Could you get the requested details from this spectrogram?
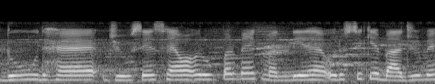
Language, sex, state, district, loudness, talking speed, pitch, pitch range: Hindi, female, Gujarat, Valsad, -14 LUFS, 220 wpm, 215 Hz, 205-225 Hz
